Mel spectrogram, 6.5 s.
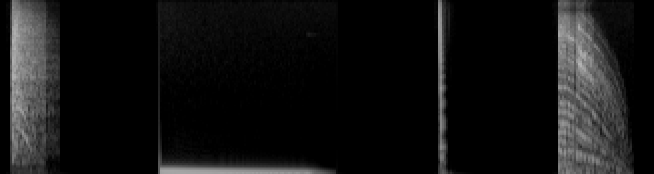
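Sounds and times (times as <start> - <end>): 
musical stabs: 1.6 - 3.3.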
